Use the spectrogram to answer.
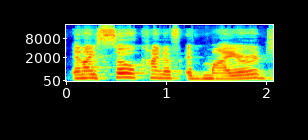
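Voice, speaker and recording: A woman's voice: a little high, measured pace. Turkish-born woman telling her story. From Turkey. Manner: loose, storytelling talk with many fillers. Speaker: guest, author and transformational coach. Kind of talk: casual interview chat.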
